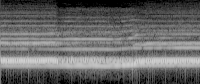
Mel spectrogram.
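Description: Pre-Hispanic West Mexican shaft-tomb flute playing held notes, two close tones sounding together with an airy timbre. The pitch steps about half a second in and again past halfway.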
